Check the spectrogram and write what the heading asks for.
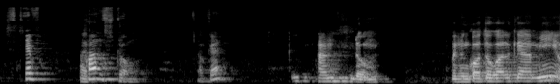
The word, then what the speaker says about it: Stephansdom: দেন স্টেফহানসডম এভাবে উচ্চারণ করবেন, যে যদি একবারে কি হয়ে যায়, খুব বড় হয়ে যায়, তখন ভেঙে ভেঙে স্টেফহানসডম।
